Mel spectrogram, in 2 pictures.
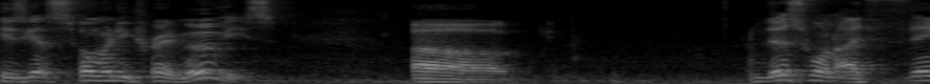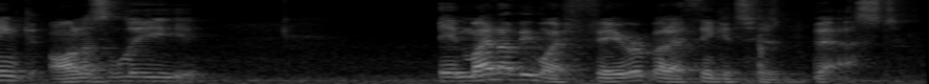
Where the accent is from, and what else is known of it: Atlanta, Georgia, United States; born or raised there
